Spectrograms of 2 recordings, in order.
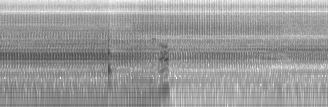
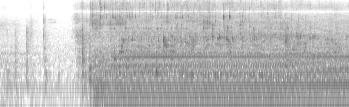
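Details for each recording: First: RV water pump after fitting accumulator tank and pump silencing kit: steady mid-pitched hum, then winding down at shutoff, slow to shut off; normal pump operation. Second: RV fresh-water pump running, heard inside the closed RV before a silencing kit and accumulator tank are fitted. A steady droning hum with a buzzy edge, loud throughout the cabin.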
